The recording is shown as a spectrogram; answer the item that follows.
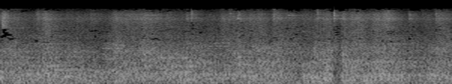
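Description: A table tennis rally: a ping-pong ball clicking off the paddles and the table a few times, over a steady loud background din in the hall.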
